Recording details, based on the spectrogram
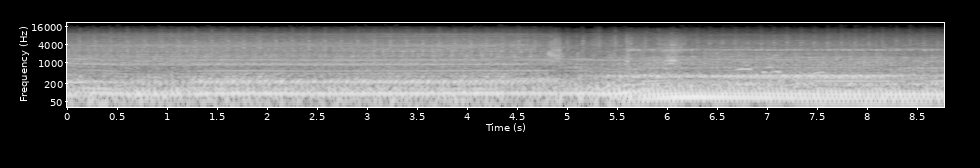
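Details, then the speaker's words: BMW E36 convertible just after oil pan replacement, smoking from oil-coated exhaust; uneven lumpy wavering idle like a vacuum leak; idle control valve popped out of its loose grommet. "i think it's just the exhaust it's coated in oil but it is idling like it's got a vacuum leak which is weird you can kind of hear it"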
